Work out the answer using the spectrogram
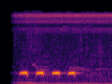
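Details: White-eared brown dove giving four evenly spaced, hollow low coos at a steady pace, each note short and rounded, over a constant high hiss and a low hum.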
